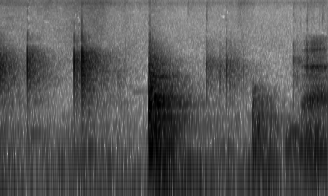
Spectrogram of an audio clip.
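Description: Pool balls clacking against one another as they are gathered and packed into the rack: about six sharp, irregularly spaced clacks.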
